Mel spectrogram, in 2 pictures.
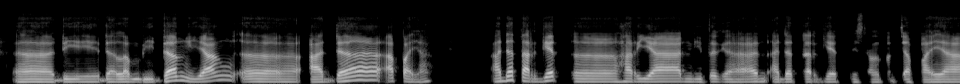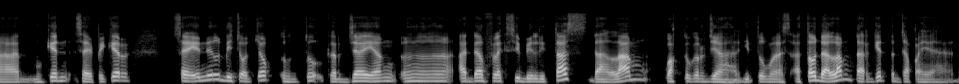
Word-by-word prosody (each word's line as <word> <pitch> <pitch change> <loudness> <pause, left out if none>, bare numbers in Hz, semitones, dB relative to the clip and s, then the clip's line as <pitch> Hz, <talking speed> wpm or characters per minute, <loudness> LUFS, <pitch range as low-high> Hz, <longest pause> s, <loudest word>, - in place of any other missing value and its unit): eee, 120 0 +3
di 125 0 -3
dalam 120 -1 0
bidang 155 +8 +3
yang, 160 +11 +2
eee, 125 -1 0
ada 165 - +4
apa - - 0
ya, - - -9 0.6
ada 195 - +1
target, 170 +7 +2 0.2
eee, 130 -1 0
harian 135 0 +2
gitu 125 +2 -5
kan, 125 +2 -2
ada 120 +1 0
target 120 +1 -3
misal 115 0 -10
pencapaian 115 +1 -1
mungkin 170 +9 -1
saya 130 -2 -1
pikir 175 +6 +1 0.5
saya 155 0 +4
ini 215 +4 0
lebih 180 -8 -2
cocok 200 +9 -4
untuk 125 -3 -7
kerja 135 +4 +2
yang, 155 +2 -2
eee, 155 +1 -3
ada 145 +3 +2
fleksibilitas 150 - 0
dalam 150 - +2 0.2
waktu 140 +2 -2
kerja 125 -6 -2
gitu 125 +1 -5
Mas 115 -2 -3
atau 175 +10 +4
dalam 205 +2 +4
target 125 - -1
pencapaian. 120 0 -8
130 Hz, 130 wpm, -22 LUFS, 120-155 Hz, 0.6 s, ada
